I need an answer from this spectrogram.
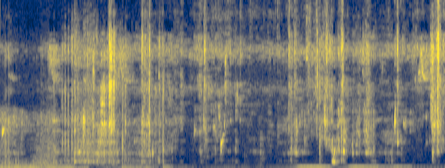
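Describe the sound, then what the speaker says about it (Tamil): Overripe, partly rotten brinjal fruit mashed by hand in water to free the seeds, giving wet squelching and dripping sounds that recur across the clip, fairly quiet and close, with a steady low hum underneath and no talk. "இப்போ அந்த பழத்தை வந்து தண்ணியோட கரைச்சிடுறோம்"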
